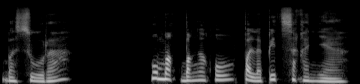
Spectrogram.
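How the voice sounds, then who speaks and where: A woman's voice: fairly low pitch, lively intonation, normal speed, mellow, no room sound, clean studio sound. A woman giving dramatic scripted narration of a romance story.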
